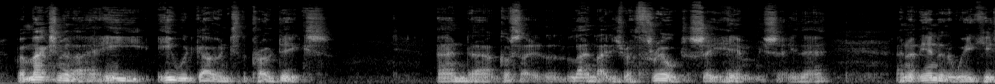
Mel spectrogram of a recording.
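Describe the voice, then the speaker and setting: A man speaks at a moderate pace with a very deep, low pitch and vocal fry. His intonation is lively. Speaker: ventriloquist. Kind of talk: anecdote told to camera. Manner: casual, chatty.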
